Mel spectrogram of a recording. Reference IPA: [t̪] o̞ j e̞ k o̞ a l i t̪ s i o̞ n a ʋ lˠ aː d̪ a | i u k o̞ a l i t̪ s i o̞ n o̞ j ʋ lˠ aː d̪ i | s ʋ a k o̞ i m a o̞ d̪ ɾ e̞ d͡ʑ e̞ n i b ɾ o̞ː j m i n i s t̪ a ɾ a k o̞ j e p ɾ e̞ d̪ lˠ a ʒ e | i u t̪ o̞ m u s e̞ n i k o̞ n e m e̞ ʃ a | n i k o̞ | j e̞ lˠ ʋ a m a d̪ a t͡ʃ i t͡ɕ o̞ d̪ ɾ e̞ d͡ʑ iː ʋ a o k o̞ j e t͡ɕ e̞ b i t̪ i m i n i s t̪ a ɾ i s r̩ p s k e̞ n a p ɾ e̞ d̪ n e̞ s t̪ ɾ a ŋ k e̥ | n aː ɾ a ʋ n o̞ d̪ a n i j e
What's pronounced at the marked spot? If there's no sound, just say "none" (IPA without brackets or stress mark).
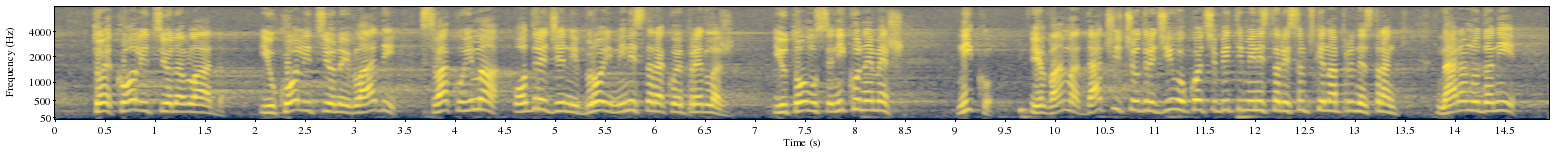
t̪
